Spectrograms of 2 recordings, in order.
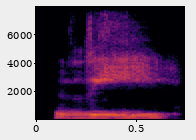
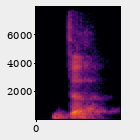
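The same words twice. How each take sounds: First: The vowel is full and long, like 'thee'. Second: The vowel is short and reduced, like 'thuh'. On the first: "you have to pronounce this word as the" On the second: "That's the weak pronunciation"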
